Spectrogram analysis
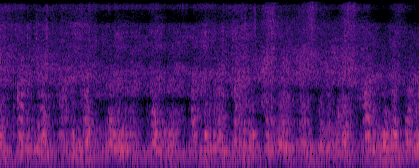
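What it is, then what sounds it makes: Hardcover paper book being scratched. A flat-lying hardcover copy of "Atomic Habits" with a paper dust jacket is scratched and rubbed with fingertips and nails across its cover. The result is a steady, dry, hissy scratching and rustling with bright, papery texture and quick irregular strokes, holding a fairly even, quiet level throughout.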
